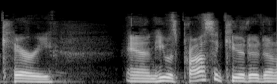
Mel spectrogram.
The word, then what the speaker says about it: Kahre: The gentleman's last name is spelled Kahre, but I believe he pronounces it Carey.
